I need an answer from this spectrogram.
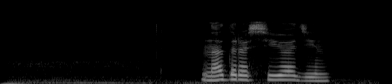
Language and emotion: Russian, neutral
